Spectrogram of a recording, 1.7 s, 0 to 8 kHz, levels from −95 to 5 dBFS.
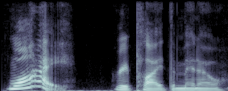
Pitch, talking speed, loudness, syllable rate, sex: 180 Hz, 140 wpm, -18 LUFS, 4.4 syllables/s, female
